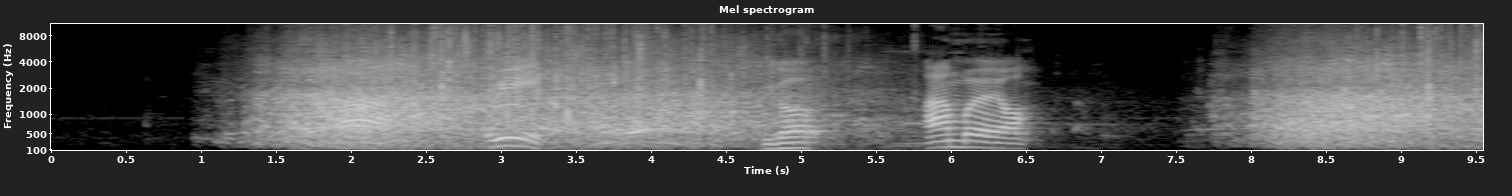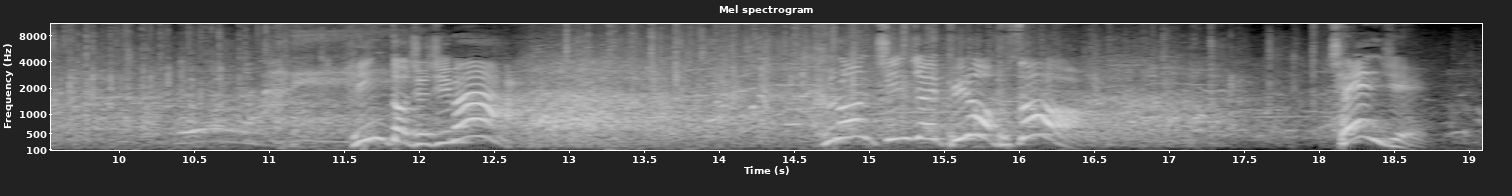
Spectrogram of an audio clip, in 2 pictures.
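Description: An audience laughs and cheers loudly.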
